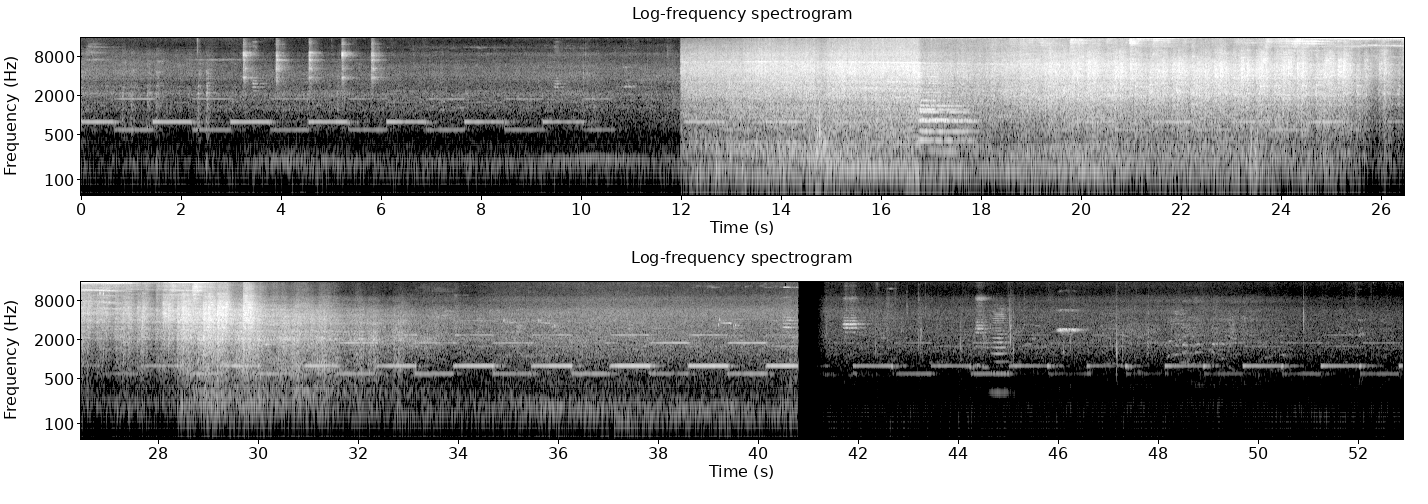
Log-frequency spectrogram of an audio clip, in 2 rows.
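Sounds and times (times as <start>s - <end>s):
train wheels clattering on rails: 0.5s - 6.1s, 12.0s - 33.2s
locomotive horn blast: 15.7s - 18.2s, 44.3s - 45.2s.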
